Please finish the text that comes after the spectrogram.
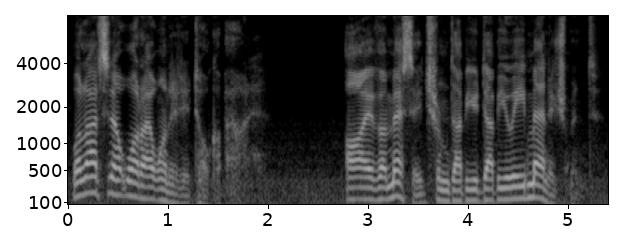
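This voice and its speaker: A man playing a blunt wrestling insider in a video game cutscene, delivering news with dramatic pauses. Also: medium pitch, sing-song, slight background noise, natural voice. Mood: serious.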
